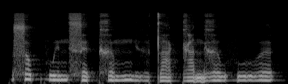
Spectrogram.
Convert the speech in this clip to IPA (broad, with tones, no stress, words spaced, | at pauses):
sɔ˦˥p̚hwɨ˨˦n sə˨˩t̚xə˨˦m nɨ̤˨˩ə̯t̪a˨˩k̚ɣa̰˧˨n ɣə˧whwu˧ə̯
